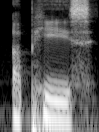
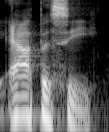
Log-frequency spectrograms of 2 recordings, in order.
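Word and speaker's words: Appice: Carmine a piece. This is Vinnie Apey. It's funny. Okay, they pronounce it differently although they're brothers and they have the same last name.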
